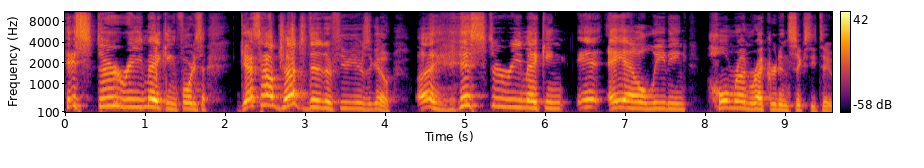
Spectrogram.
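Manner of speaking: high, insistent, worked-up yelling. Arguing with a listener about baseball history; yelling. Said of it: "you're yelling right now".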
